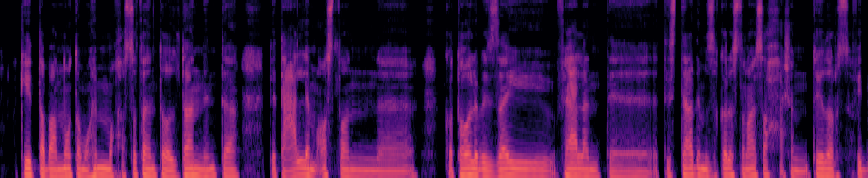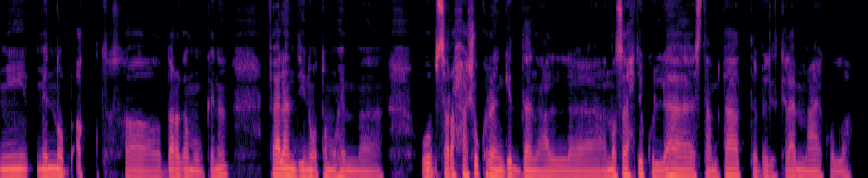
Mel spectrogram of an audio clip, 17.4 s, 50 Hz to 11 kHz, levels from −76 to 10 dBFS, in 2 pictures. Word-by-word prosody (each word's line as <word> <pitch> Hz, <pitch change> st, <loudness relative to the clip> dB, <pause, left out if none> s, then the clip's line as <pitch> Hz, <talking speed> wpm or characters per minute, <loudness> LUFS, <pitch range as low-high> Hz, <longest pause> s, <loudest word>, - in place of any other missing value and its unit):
أكيد 130 Hz, -2 st, +2 dB
طبعًا، 120 Hz, -2 st, +2 dB
نقطة 120 Hz, +2 st, +2 dB
مهمّة 120 Hz, +1 st, +3 dB
خاصةً 120 Hz, +4 st, 0 dB
أنت 120 Hz, +2 st, 0 dB
قلتها 110 Hz, +2 st, +3 dB
إن 120 Hz, -2 st, +3 dB
أنت 115 Hz, -1 st, -1 dB, 0.3 s
تتعلم 115 Hz, +1 st, +1 dB
أصلًا 105 Hz, -4 st, -2 dB, 0.3 s
كطالب 125 Hz, +2 st, +3 dB
إزاي 115 Hz, 0 st, +2 dB
فعلًا 120 Hz, -3 st, +2 dB
ت -, -, -8 dB, 0.5 s
تستخدم 125 Hz, +2 st, 0 dB
الذكاء 110 Hz, +2 st, -1 dB
الاصطناعي 125 Hz, -1 st, +2 dB
صح، 125 Hz, +1 st, -1 dB
عشان 105 Hz, -3 st, -4 dB
تقدر 120 Hz, -1 st, +2 dB
تستفيد 110 Hz, 0 st, -4 dB
م 115 Hz, +1 st, +2 dB
منّه 120 Hz, +1 st, +3 dB
بأقصى 105 Hz, -1 st, -7 dB
درجة 115 Hz, +1 st, 0 dB
ممكنة. 110 Hz, +4 st, -2 dB, 0.4 s
فعلًا 125 Hz, -1 st, +4 dB
دي 110 Hz, 0 st, 0 dB
نقطة 115 Hz, +2 st, 0 dB
مهمّة، 100 Hz, -2 st, -2 dB, 0.4 s
وبصراحة 120 Hz, +4 st, +4 dB
شكرًا 130 Hz, -3 st, +2 dB
جدًا 110 Hz, -2 st, 0 dB
على 105 Hz, 0 st, -1 dB
ال 100 Hz, 0 st, -3 dB
على 100 Hz, 0 st, -3 dB
النصايح 110 Hz, +3 st, +2 dB
دي 125 Hz, -, +1 dB
كلّها، 115 Hz, 0 st, +1 dB
استمتعت 115 Hz, +2 st, -2 dB
بالكلام 110 Hz, +1 st, -4 dB
معاك 105 Hz, -1 st, -4 dB
والله. 95 Hz, 0 st, -8 dB
115 Hz, 150 wpm, -22 LUFS, 105-120 Hz, 0.5 s, فعلًا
